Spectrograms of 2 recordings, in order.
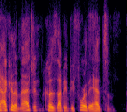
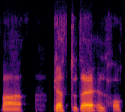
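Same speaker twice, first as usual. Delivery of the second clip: Andre the Giant voice. Pretend. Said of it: "You sound like Arnold Schwarzenegger trying to do Andre the Giant".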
